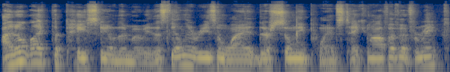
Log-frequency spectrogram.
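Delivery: usual speaking voice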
